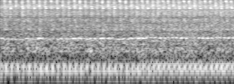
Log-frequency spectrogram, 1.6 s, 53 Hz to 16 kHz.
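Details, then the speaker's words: 2004 VW Jetta 2.0 with a cylinder 3 misfire (P0303), after a known-good coil was swapped onto cylinder 3: a steady, even idle hum with a faint high whine and no stumble; normal idle with no misfires on the scan tool. "that's running really good i'm going to move you over to the laptop to make sure there's no misfires"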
